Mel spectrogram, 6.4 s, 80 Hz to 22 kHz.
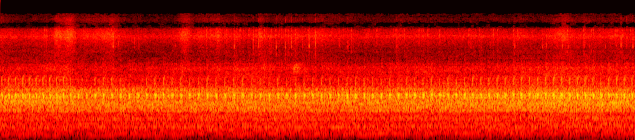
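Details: Hyundai/Kia Gamma GDI engine (K3): steady idle with light, fast ticking about four taps a second on top; source unclear, owner suspects GDI defect such as tappet noise, scuffing or knocking, unconfirmed.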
